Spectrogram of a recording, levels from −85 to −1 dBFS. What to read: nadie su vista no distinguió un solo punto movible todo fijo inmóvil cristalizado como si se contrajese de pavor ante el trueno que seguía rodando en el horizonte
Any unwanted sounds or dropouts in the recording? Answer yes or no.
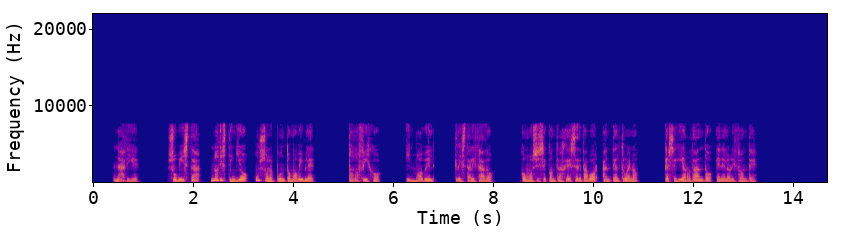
no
